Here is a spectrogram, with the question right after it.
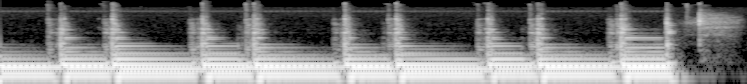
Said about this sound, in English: I'm playing the open A string, as that's our chord that we're basing it on.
